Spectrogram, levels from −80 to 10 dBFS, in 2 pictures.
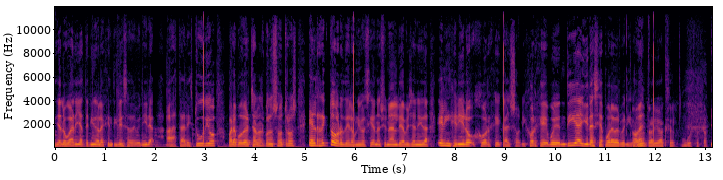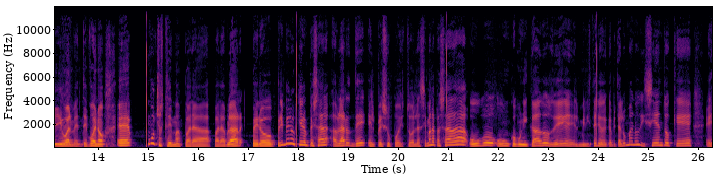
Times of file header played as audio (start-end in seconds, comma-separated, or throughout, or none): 2.96, 5.96, 8.96, 11.96, 14.96, 17.97, 20.97, 23.97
